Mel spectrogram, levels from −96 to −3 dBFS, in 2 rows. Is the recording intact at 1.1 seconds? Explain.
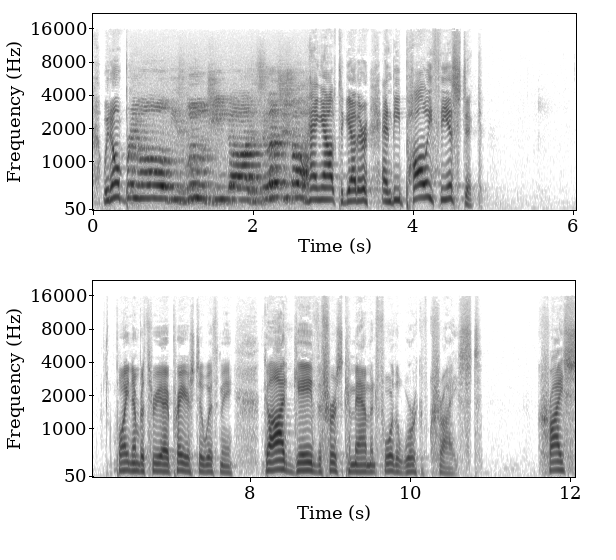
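No. From 0.47 to 2.68 s the close microphone's signal likely drops out and the recording falls back to a distant microphone. The speech turns suddenly roomy and hollow, loses bass, sits about 5 dB quieter, and carries more audible background noise until the close sound returns.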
